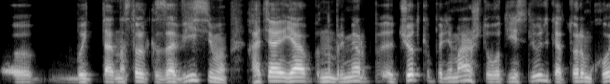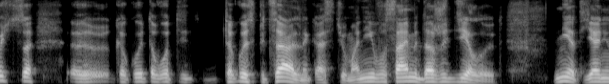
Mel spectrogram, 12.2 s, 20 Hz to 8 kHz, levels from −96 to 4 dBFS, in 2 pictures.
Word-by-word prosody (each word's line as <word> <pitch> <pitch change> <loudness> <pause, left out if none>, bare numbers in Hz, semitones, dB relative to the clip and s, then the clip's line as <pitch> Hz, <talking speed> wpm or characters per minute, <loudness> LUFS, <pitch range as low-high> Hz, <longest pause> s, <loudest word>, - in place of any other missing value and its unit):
э, 445 - -1 0.2
быть 225 -4 -5
та - - +2
настолько 120 0 -1
зависимым. 125 - 0 0.2
Хотя 150 +4 +4
я, 145 0 +6
например, 130 +2 -1
пэ 120 - -6
четко 185 -4 +2
понимаю, 135 +6 -2
что - - -8
вот 120 0 -4
есть 130 -1 -6
люди, 170 0 -1
которым 135 -1 -1
хочется, 150 -2 -1 0.3
э, 370 -4 -4
какой-то 135 -2 -4
вот 125 0 -6
и 115 -1 -12 0.3
такой 130 +1 +1
специальный 120 - +4
костюм. 90 - -6
Они 115 +7 -2
его 125 -1 -2
сами 135 +2 +4
даже 130 +1 +3
делают. 90 - -2 0.5
Нет, 135 -8 -1
я 130 +4 +3
не 125 - -2
130 Hz, 160 wpm, -24 LUFS, 120-150 Hz, 0.5 s, я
